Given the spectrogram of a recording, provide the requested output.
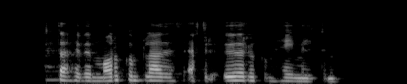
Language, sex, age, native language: Icelandic, female, 50-59, Icelandic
